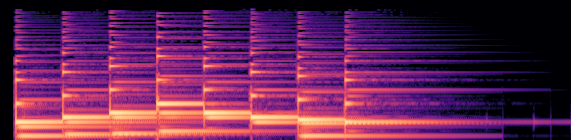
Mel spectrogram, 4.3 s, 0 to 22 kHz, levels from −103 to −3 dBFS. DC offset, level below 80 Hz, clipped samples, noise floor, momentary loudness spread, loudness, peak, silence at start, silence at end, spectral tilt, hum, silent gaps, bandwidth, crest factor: under 0.1%; -52 dBFS; under 0.1%; -59 dBFS; 10 LU; -13 LUFS; -2 dBFS; 0.1 s; 1 s; -6 dB/octave; none; none; 16 kHz; 12 dB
